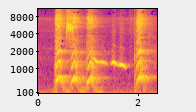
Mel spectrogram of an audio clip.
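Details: ['Dog barking on seeing a stranger: three rapid, bright barks, a short whistled tone, then one more bark.']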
